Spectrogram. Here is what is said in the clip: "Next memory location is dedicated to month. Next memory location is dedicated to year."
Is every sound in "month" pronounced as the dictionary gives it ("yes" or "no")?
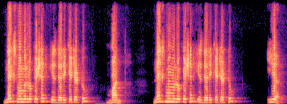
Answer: no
